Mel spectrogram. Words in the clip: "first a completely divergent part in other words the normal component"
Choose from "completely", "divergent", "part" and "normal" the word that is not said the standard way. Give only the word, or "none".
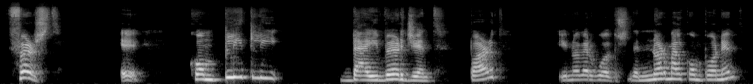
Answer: divergent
